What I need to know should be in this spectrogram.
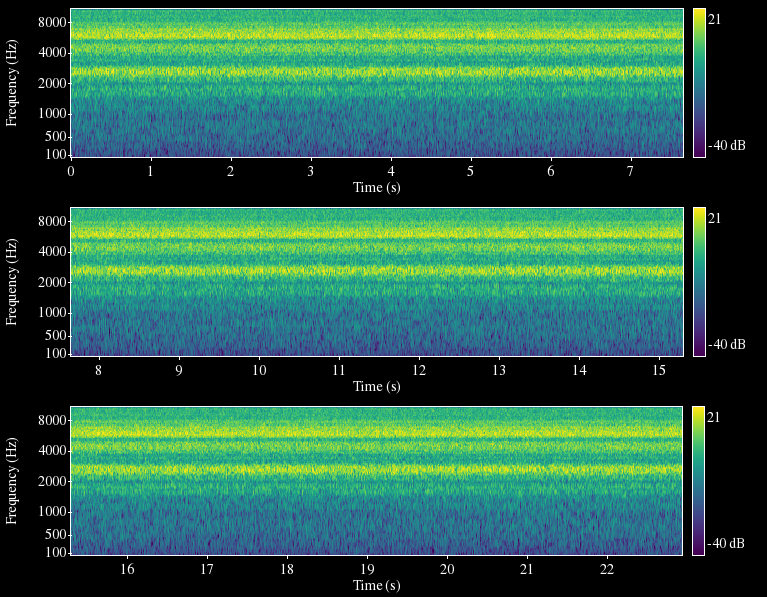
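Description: A small waterfall rushes and splashes steadily over rocks close by.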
